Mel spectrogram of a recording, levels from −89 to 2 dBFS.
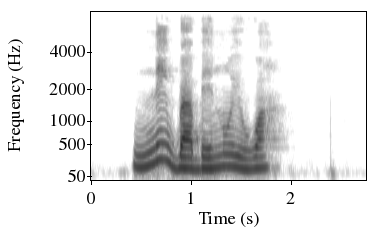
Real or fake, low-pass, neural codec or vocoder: real; 7.2 kHz; none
